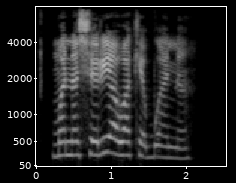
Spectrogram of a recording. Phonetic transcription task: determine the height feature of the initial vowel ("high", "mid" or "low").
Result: low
